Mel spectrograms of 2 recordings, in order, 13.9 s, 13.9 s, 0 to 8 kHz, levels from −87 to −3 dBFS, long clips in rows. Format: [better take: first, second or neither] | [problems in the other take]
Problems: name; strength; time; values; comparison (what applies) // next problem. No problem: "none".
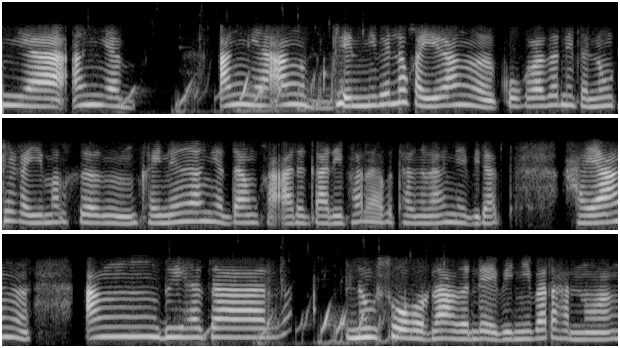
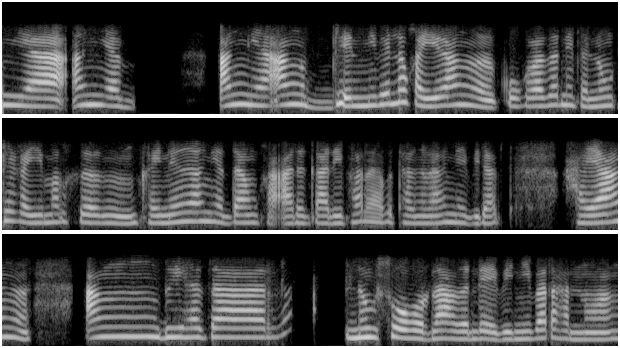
second | background sound (Liquid); 16 dB below the speech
